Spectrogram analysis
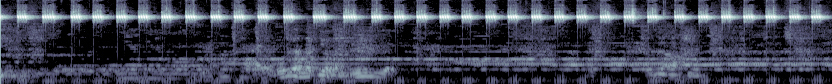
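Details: Cricket chirping steadily, high-pitched pulses repeated about four times per second throughout, with faint low murmuring sounds in the background.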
